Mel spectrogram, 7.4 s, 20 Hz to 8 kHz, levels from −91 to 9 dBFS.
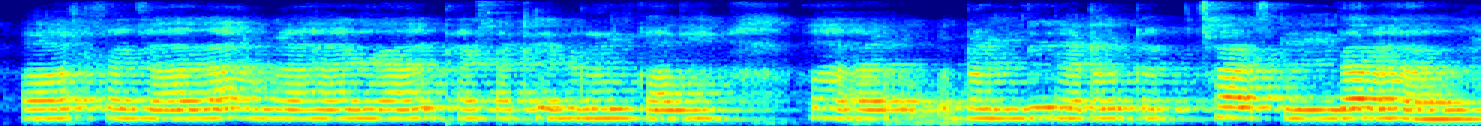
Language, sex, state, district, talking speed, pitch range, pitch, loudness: Hindi, male, Chhattisgarh, Balrampur, 130 wpm, 205-220 Hz, 215 Hz, -19 LUFS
